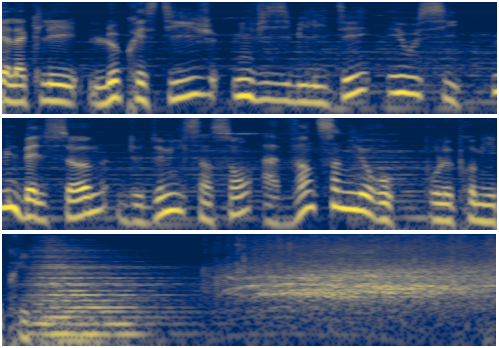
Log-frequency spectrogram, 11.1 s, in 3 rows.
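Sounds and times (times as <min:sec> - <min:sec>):
speech: 0:00.0 - 0:08.1
audience applause: 0:08.9 - 0:11.1.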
